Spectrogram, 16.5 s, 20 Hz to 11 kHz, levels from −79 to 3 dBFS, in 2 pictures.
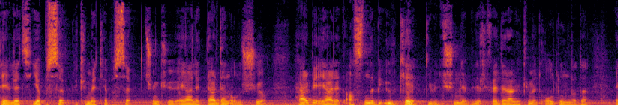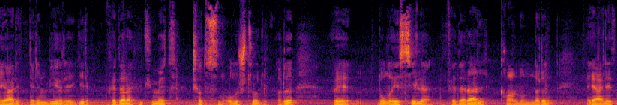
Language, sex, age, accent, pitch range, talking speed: Turkish, male, 50-69, native, 110-140 Hz, 115 wpm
